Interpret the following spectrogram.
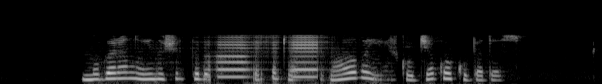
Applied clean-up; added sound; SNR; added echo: neural separator model SepFormer WHAM!.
